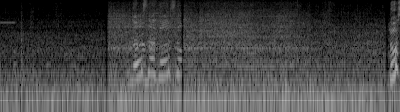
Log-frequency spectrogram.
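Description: Petrol dispenser running as fuel is pumped through the nozzle into a scooter's tank, a steady hiss with a thin whine that comes on sharply about a second and a half in, over a low rumble of engines.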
